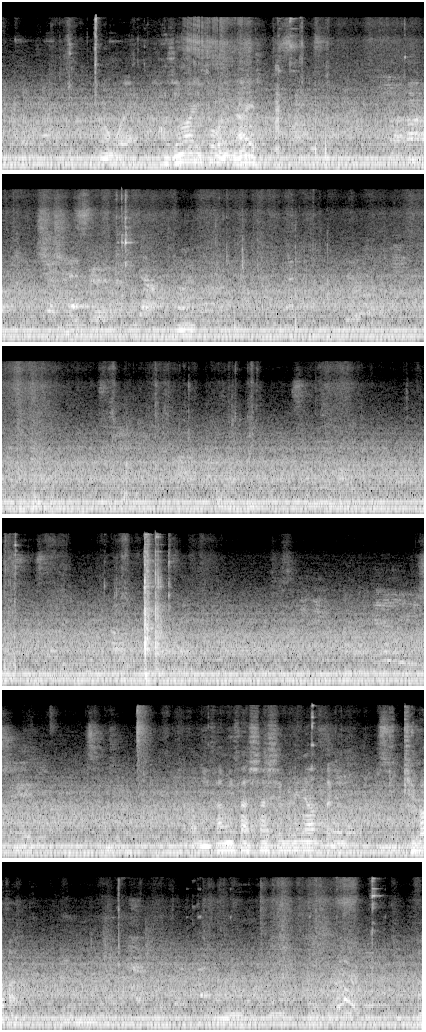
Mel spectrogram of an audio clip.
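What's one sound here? A young man speaks quietly and calmly, close by.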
